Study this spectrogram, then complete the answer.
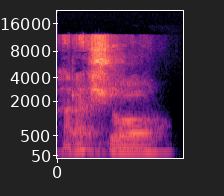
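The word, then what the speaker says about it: хорошо: dan penggunaan udar ini biasanya dibacanya mengayunlah haraso haraso jadi penekanannya jadi O haraso ketika di sini adaya maka bilangnya haraso gitu Oh yang terakhirnya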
